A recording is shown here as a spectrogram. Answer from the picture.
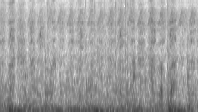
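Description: Inuit throat singing used as a soundtrack: a fast, rhythmic rasping of breath pulsed in and out, over a low hum.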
